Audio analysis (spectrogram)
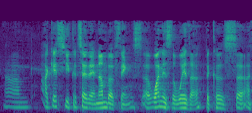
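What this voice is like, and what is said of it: Zimbabwean accent. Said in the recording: “you have a funny accent. You come from Zimbabwe.”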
